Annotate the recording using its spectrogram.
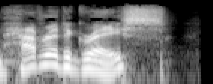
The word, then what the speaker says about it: Havre de Grace: And let me make sure I'm getting the pronunciation right, the correct Maryland pronunciation, Havre de Grace. – That's exactly right. On both counts.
